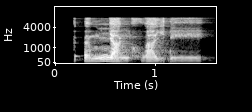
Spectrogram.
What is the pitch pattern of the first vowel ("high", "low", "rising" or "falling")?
rising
